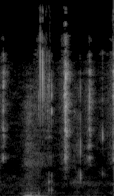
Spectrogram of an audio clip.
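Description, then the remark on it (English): A ballpoint pen clicks several times in quick succession, faint, crisp taps at a steady, clock-like pace with no voices over them. “clicking the pen”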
